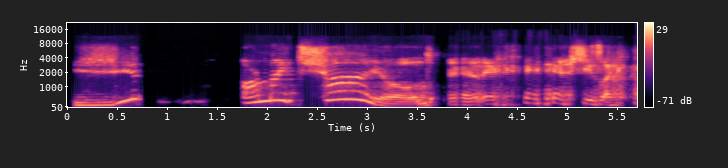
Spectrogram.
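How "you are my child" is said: very slow, halting, dazed delivery; stoned dad. Retold or imitated. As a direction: space out each word like a dazed robot. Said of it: "I go like this".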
